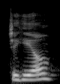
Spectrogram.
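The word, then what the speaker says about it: Jahiel: by Jahil or Jah not sure how he pronounced his first name Moore who was the founder of the village of Forestville and anyone from Forestville or who knows how he pronounced it not sure if it was J Moore or Jahil Moore Jahil thank you so um his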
